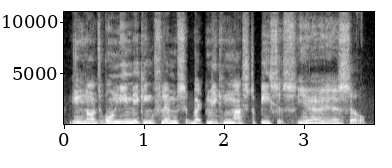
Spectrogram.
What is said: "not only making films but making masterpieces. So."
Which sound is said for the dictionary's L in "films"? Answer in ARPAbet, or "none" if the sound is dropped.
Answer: none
